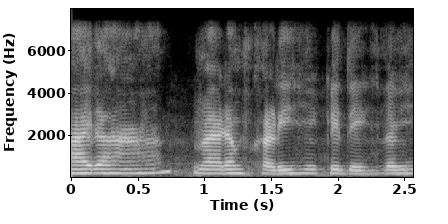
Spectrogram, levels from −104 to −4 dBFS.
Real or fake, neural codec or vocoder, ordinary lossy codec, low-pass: fake; codec, 24 kHz, 3 kbps, HILCodec; none; 7.2 kHz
